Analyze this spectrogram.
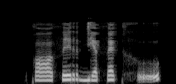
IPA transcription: k ɔː θ i r dʲ a θ ɛ k h ṵ

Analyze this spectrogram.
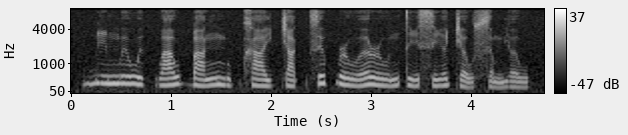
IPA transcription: ɓ i˧ m ɨ˧ w ɨ˨˩ k̚ w a˧˥ w ɓ a˨˩˦ ŋ m u˨˩ p̚ x a˨˩ j c a˨˩ k̚ s ɨ˦˥ p̚ ɹ u˨˩˦ ə̯ ɹ u˨˩˦ n t̪ i˨˩˦ s i˧˥ ə̯ c ə˨˩˨ w s ə˨˩˨ m j ə˨˩ w

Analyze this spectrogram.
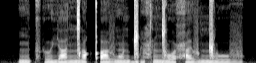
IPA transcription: ĩ˨ t͡sʼ ɯ˨ j a˨ ŋ͡ǀ ɯ˦ qʼ e˦ v õ˦ ɡ͡ǁ ĩ˦ ħ ŋ͡ǀ oː˦ ħ ɛ˦ v ŋ͡ǁ u˦ v

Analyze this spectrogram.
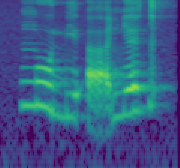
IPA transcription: ŋ o mʲ ɛ ʔ a̰ ɲ ɛ ɡ

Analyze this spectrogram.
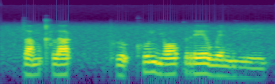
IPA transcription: t a˦˥ m kʰ l a˦˥ k̚ | pʰ l u˨˩ ʔ kʰ u˥˩ n j ɔː˦˥ p r eː˥˩ w e˧ n j iː˨˩

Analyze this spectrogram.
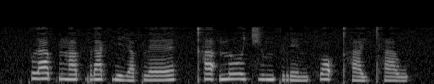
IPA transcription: k l a˥˩ p̚ ŋ a˥˩ p̚ r a˥˩ k̚ l i˩˦ a̯ p l ɛː˦˥ | kʰ a˥˩ ʔ n ɤː˥˩ t͡ɕ ɯ˧ ŋ p r e˩˦ n f ɔ˥˩ ʔ kʰ a˨˩ j tʰ a˧ w

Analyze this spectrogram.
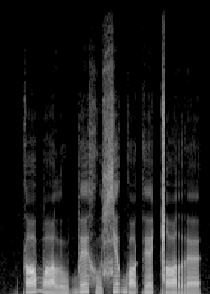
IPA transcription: k ɑ˧˥ b ɑ˩ l u˩ b e˥ x u˩ ɕ e˥ ɡʷ ɑ˩˧ k e˧˥ ǁ ɑ˧ r ɛ˩

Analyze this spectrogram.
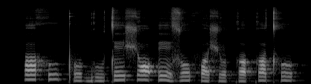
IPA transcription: ʌ˦ h u˦ pʼ ʊ˨ ɡ u˨ t e˦ ʃ ɔ˦ ʔ e˦˨ z o˦ f ʌ˨ ʃ ɵ˨ k ʌ˨ k ʌ˦ tʰ ʊ˦

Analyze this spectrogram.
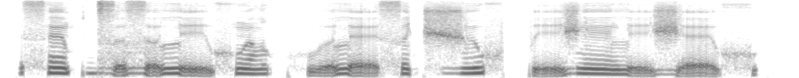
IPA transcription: s ɛ̃ p d͡z ə̰ z ə̰ l ḛ xʷ ẽ ʁ kʷʰ ə̰ l ɛ̰ s ə t͡ʃ ʒ ʏ xʷ p ḛ ʒ ẽ l ḛ ʒ ɛ̰ xʷ

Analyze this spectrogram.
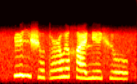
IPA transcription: ɭ i˦˨ ʃ o˨ d ʕ o˧ ɪ̯ χ æ˨ lʲ e˨ xʲ o˨

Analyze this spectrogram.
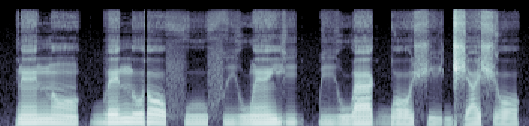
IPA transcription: ɾ ɛ̃˦ n ɔ̃˦˨ | b ɛ˦ n o˦ ɾ ɔ˦˨ f u˧ f i˧ w ɛ̃˦ j i˦ k͡p i˧ w a˦ ɡ͡b ɔ˦˨ ʃ i˨ d͡ʒ a˨˦ ʃ ɔ˦˨

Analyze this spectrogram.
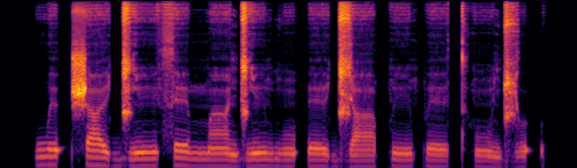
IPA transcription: w ɪ˦ ʔ ʃ a˦˨ ɪ̯ d͡ʑ ĩ˨ sʰ e˦˨ m ã˦ d͡ʑ ĩ˦ b ũ˨ ʔ e˦˨ ɪ̯ d͡ʑ ä˦ p ĩ˦ p e˦ ɪ̯ tʰ ũ˨ d͡ʑ ʊ˦ ʔ

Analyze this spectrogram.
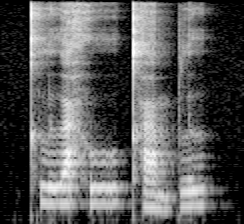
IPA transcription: kʰ l ɯ˧ a̯ h uː˦˥ kʰ a˨˩ m p l ɯ˦˥ k̚

